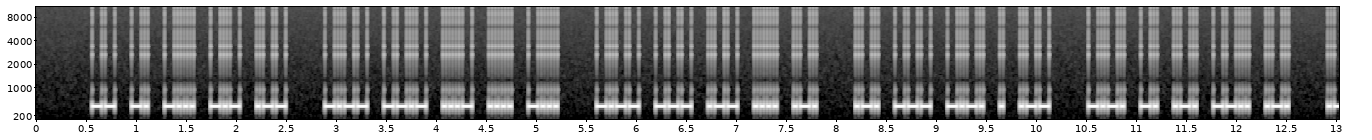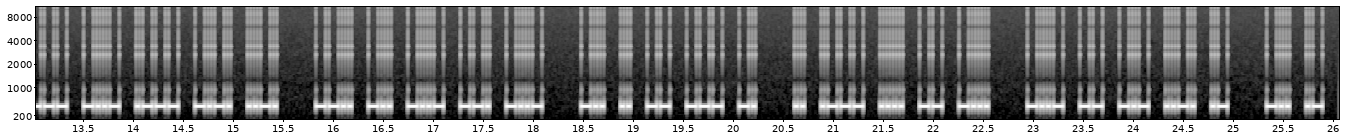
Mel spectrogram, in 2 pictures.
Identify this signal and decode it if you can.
Morse code, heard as a keyed tone, machine-sent, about 37 wpm, spaced as for 29 wpm, 470 Hz. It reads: MNBKW YQVHB YOWHR ROCEW CNRZR JXJCF ZDXGX DIMON IJHMB XMKFA …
